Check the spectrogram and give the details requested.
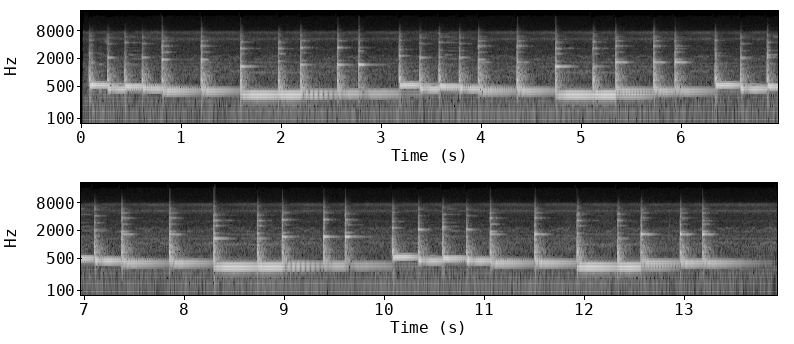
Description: lead low, marimba; manhanga

